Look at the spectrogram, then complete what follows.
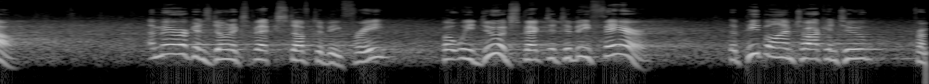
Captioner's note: applause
